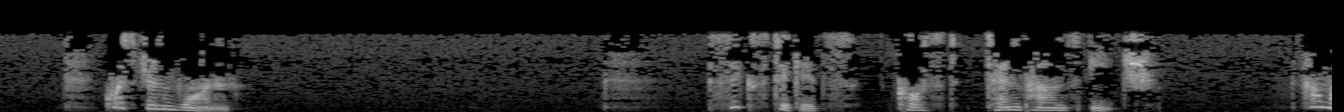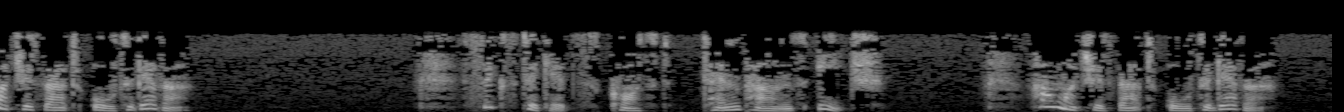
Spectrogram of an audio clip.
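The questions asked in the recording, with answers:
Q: 6 tickets cost £10 each. How much is that altogether?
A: £60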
